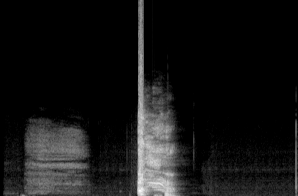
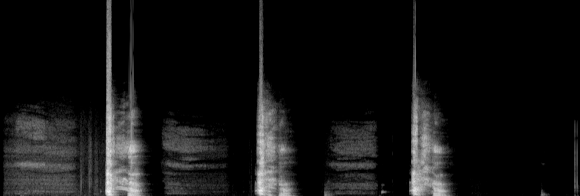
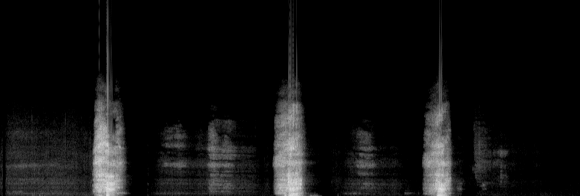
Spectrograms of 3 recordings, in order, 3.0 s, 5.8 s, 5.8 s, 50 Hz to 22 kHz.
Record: {
  "cough_length": "3.0 s",
  "cough_amplitude": 32768,
  "cough_signal_mean_std_ratio": 0.25,
  "three_cough_length": "5.8 s",
  "three_cough_amplitude": 32768,
  "three_cough_signal_mean_std_ratio": 0.23,
  "exhalation_length": "5.8 s",
  "exhalation_amplitude": 32767,
  "exhalation_signal_mean_std_ratio": 0.25,
  "survey_phase": "beta (2021-08-13 to 2022-03-07)",
  "age": "45-64",
  "gender": "Male",
  "wearing_mask": "No",
  "symptom_fatigue": true,
  "symptom_headache": true,
  "symptom_onset": "2 days",
  "smoker_status": "Ex-smoker",
  "respiratory_condition_asthma": false,
  "respiratory_condition_other": false,
  "recruitment_source": "Test and Trace",
  "submission_delay": "2 days",
  "covid_test_result": "Positive",
  "covid_test_method": "RT-qPCR",
  "covid_ct_value": 26.8,
  "covid_ct_gene": "N gene"
}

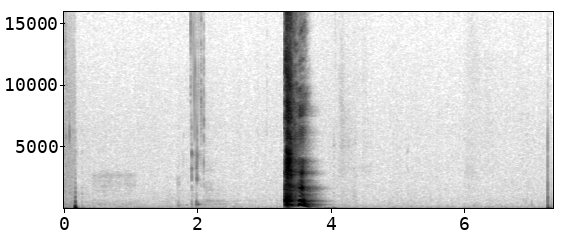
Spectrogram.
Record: {
  "cough_length": "7.3 s",
  "cough_amplitude": 15754,
  "cough_signal_mean_std_ratio": 0.15,
  "survey_phase": "beta (2021-08-13 to 2022-03-07)",
  "age": "65+",
  "gender": "Female",
  "wearing_mask": "No",
  "symptom_other": true,
  "smoker_status": "Ex-smoker",
  "respiratory_condition_asthma": false,
  "respiratory_condition_other": false,
  "recruitment_source": "REACT",
  "submission_delay": "0 days",
  "covid_test_result": "Negative",
  "covid_test_method": "RT-qPCR"
}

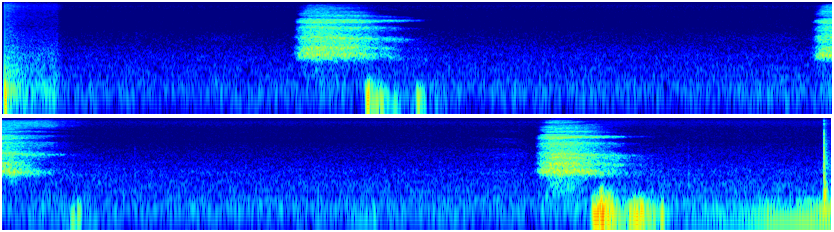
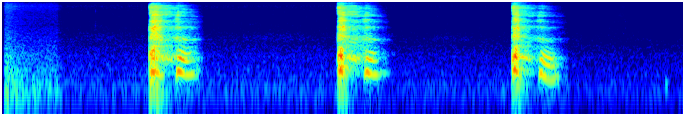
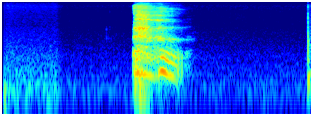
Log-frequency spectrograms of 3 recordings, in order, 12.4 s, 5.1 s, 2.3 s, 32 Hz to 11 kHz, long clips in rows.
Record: {
  "exhalation_length": "12.4 s",
  "exhalation_amplitude": 9633,
  "exhalation_signal_mean_std_ratio": 0.36,
  "three_cough_length": "5.1 s",
  "three_cough_amplitude": 26027,
  "three_cough_signal_mean_std_ratio": 0.25,
  "cough_length": "2.3 s",
  "cough_amplitude": 24504,
  "cough_signal_mean_std_ratio": 0.29,
  "survey_phase": "beta (2021-08-13 to 2022-03-07)",
  "age": "45-64",
  "gender": "Female",
  "wearing_mask": "No",
  "symptom_none": true,
  "smoker_status": "Never smoked",
  "respiratory_condition_asthma": false,
  "respiratory_condition_other": false,
  "recruitment_source": "REACT",
  "submission_delay": "2 days",
  "covid_test_result": "Negative",
  "covid_test_method": "RT-qPCR",
  "influenza_a_test_result": "Negative",
  "influenza_b_test_result": "Negative"
}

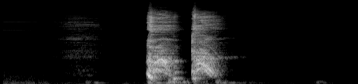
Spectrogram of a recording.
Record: {
  "cough_length": "3.6 s",
  "cough_amplitude": 32766,
  "cough_signal_mean_std_ratio": 0.32,
  "survey_phase": "beta (2021-08-13 to 2022-03-07)",
  "age": "18-44",
  "gender": "Male",
  "wearing_mask": "No",
  "symptom_none": true,
  "smoker_status": "Ex-smoker",
  "respiratory_condition_asthma": true,
  "respiratory_condition_other": false,
  "recruitment_source": "Test and Trace",
  "submission_delay": "1 day",
  "covid_test_result": "Positive",
  "covid_test_method": "RT-qPCR",
  "covid_ct_value": 27.6,
  "covid_ct_gene": "ORF1ab gene"
}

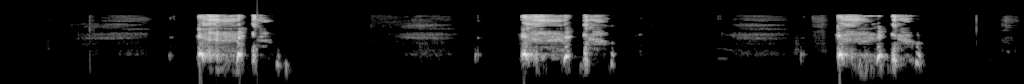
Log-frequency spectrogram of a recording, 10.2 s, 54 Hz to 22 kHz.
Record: {
  "three_cough_length": "10.2 s",
  "three_cough_amplitude": 31580,
  "three_cough_signal_mean_std_ratio": 0.29,
  "survey_phase": "alpha (2021-03-01 to 2021-08-12)",
  "age": "18-44",
  "gender": "Female",
  "wearing_mask": "No",
  "symptom_cough_any": true,
  "symptom_new_continuous_cough": true,
  "symptom_shortness_of_breath": true,
  "symptom_fever_high_temperature": true,
  "symptom_headache": true,
  "symptom_change_to_sense_of_smell_or_taste": true,
  "smoker_status": "Ex-smoker",
  "respiratory_condition_asthma": false,
  "respiratory_condition_other": false,
  "recruitment_source": "Test and Trace",
  "submission_delay": "1 day",
  "covid_test_result": "Positive",
  "covid_test_method": "RT-qPCR",
  "covid_ct_value": 14.2,
  "covid_ct_gene": "ORF1ab gene",
  "covid_ct_mean": 15.3,
  "covid_viral_load": "9500000 copies/ml",
  "covid_viral_load_category": "High viral load (>1M copies/ml)"
}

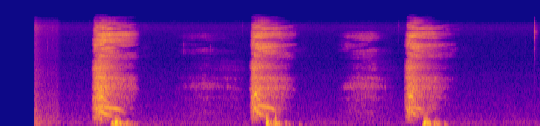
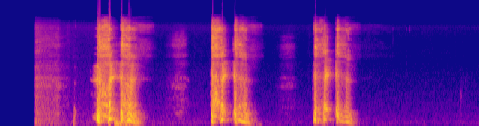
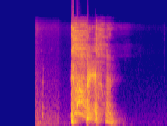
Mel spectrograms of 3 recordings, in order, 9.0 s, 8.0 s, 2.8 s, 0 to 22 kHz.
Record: {
  "exhalation_length": "9.0 s",
  "exhalation_amplitude": 18782,
  "exhalation_signal_mean_std_ratio": 0.33,
  "three_cough_length": "8.0 s",
  "three_cough_amplitude": 26028,
  "three_cough_signal_mean_std_ratio": 0.35,
  "cough_length": "2.8 s",
  "cough_amplitude": 26028,
  "cough_signal_mean_std_ratio": 0.36,
  "survey_phase": "beta (2021-08-13 to 2022-03-07)",
  "age": "65+",
  "gender": "Male",
  "wearing_mask": "No",
  "symptom_none": true,
  "smoker_status": "Never smoked",
  "respiratory_condition_asthma": false,
  "respiratory_condition_other": false,
  "recruitment_source": "Test and Trace",
  "submission_delay": "2 days",
  "covid_test_result": "Positive",
  "covid_test_method": "RT-qPCR",
  "covid_ct_value": 25.9,
  "covid_ct_gene": "ORF1ab gene",
  "covid_ct_mean": 26.2,
  "covid_viral_load": "2500 copies/ml",
  "covid_viral_load_category": "Minimal viral load (< 10K copies/ml)"
}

